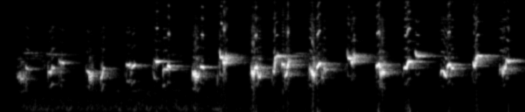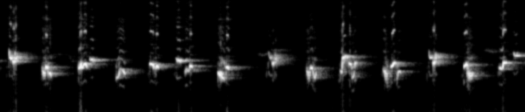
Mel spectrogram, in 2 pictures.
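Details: Yellow-vented bulbul singing actively in the morning, a long rolling song style used as a lure or master for training birds: a steady stream of bubbly, liquid whistled notes, roughly three per second, each dipping and rising, continuing without a break.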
